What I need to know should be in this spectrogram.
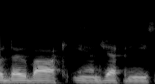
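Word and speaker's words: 도복: Um, let me see if I can find, I think that's spelled Dohbock. Of course, I don't have that in my notes, but I know it's pronounced dobak. In Korean, it's called a dobak.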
